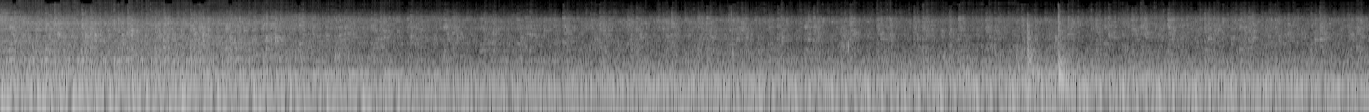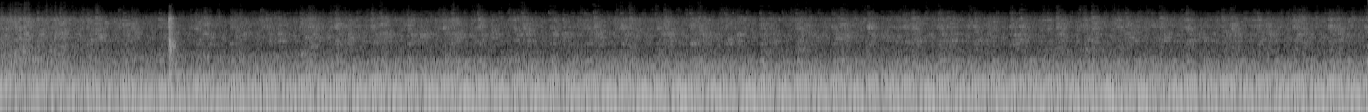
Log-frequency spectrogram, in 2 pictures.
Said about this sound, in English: Yeah, at idle, great oil pressure.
